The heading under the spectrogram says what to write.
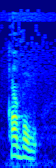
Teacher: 但注意重音在前面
